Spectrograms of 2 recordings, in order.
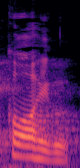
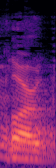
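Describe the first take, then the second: First: The word is said in full with three syllables. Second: The word is shortened to two syllables. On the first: This is the standard form. The speaker calls it right. "é córrego" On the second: This is the regional everyday form. The speaker calls it wrong. "Vocês falam corgo"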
